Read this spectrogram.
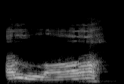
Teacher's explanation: آخری ہا کی آواز بھی نکالنی ہے اور لام کو موٹا پڑھنا ہے، اللہ. ہا کی آواز اپنی طرف سے نکال کے چھوڑ دینی ہے، کیونکہ اس کو ساکن کریں گے تو آواز آپ کو خود محسوس ہوگی کہ آپ نے ادا کیا ہے.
